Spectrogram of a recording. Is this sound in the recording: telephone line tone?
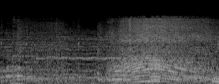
no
